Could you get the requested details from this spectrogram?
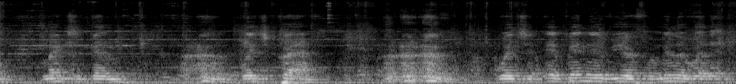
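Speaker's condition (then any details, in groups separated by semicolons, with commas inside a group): ALS; some speech trouble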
